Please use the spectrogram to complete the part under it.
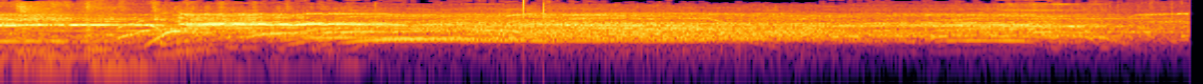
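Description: A large crowd of children and adults screams and cheers loudly in a big echoing hall.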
